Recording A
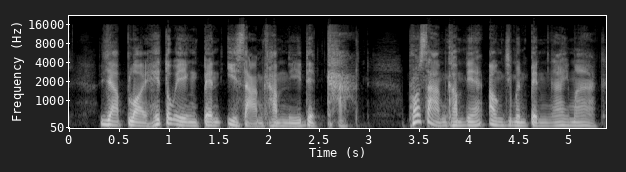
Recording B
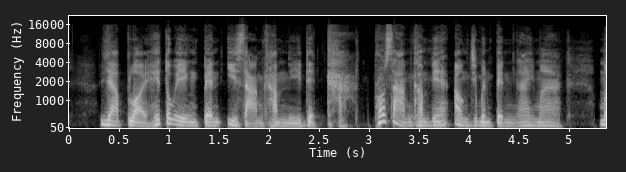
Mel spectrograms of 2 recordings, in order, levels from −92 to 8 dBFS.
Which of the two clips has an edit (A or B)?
B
